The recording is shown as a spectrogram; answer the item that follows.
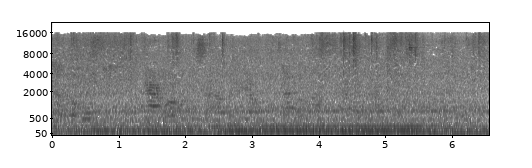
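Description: Double-decker bus engine and drivetrain heard from the upper deck: a steady low hum that grows louder, with a steadier pitch, from about two seconds in.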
